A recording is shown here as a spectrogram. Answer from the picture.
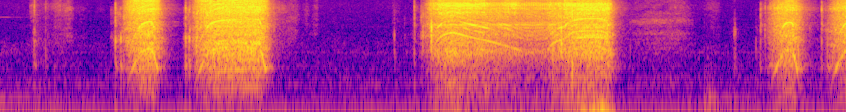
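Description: Cordless drill triggered in the air with no workpiece, in short whirs. There are two brief ones in the first second and a half, a longer one from about two to three seconds in which the motor pitch rises and falls, and two quick blips near the end.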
